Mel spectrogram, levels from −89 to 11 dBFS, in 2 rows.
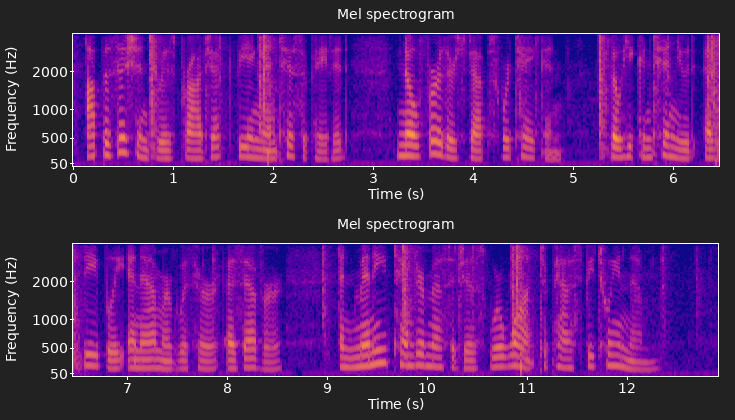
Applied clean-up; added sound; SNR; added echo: none; Slam; 12 dB; none.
